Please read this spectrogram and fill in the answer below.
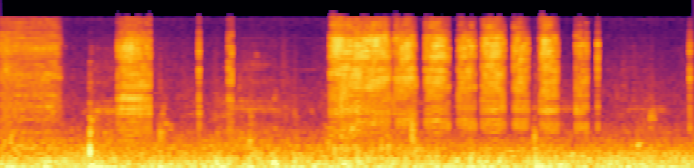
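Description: Fishing reel working against a hooked striped bass, clicking mechanically, with a run of rapid, irregular clicks about halfway through, over a low steady rumble.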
